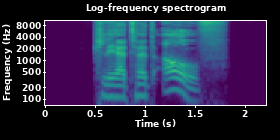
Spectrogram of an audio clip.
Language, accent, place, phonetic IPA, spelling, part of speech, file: German, Germany, Berlin, [ˌklɛːɐ̯tət ˈaʊ̯f], klärtet auf, verb, De-klärtet auf.ogg
- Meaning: inflection of aufklären: 1. second-person plural preterite 2. second-person plural subjunctive II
